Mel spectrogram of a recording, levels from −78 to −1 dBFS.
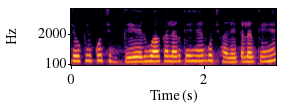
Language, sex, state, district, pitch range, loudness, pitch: Hindi, female, Chhattisgarh, Bilaspur, 245-280 Hz, -16 LUFS, 265 Hz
